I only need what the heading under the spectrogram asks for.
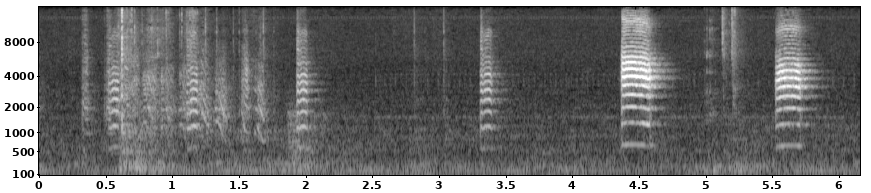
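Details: Indian bulbul giving short harsh nasal calls with many overtones, two loud ones near the end, among softer scattered chattering notes; steady low hum underneath.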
